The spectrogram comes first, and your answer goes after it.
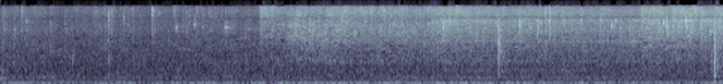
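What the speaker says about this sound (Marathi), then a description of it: "आता मी याला फ्राय करते." Masala-coated banana flower pieces frying in hot oil, a close sizzle that grows louder and brighter partway through and then holds steady, with no speech.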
